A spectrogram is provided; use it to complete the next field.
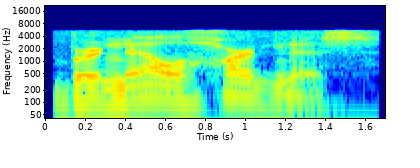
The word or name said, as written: Brinell hardness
